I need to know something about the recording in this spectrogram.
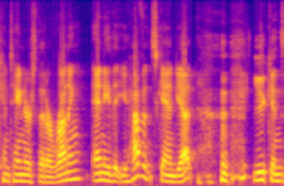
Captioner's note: laughs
